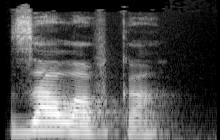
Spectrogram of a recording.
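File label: "залавка", Komi, female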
